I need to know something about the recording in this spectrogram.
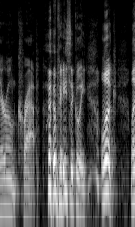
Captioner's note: laughs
